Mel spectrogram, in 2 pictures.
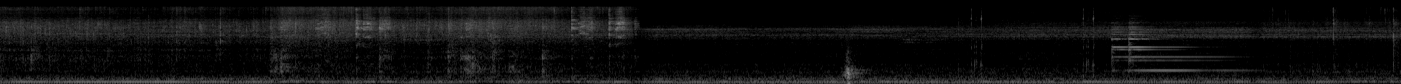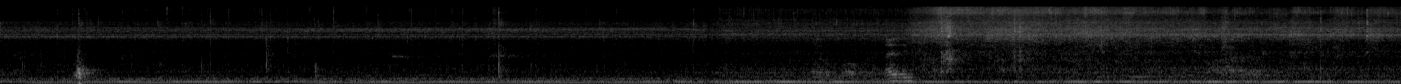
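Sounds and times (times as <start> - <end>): onions sizzling in oil: 0.0 - 28.0
small clicks: 9.6 - 9.9, 10.8 - 11.1
short metallic ring: 11.1 - 12.6.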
